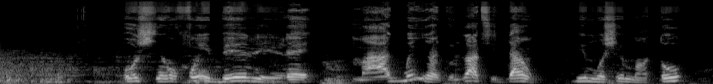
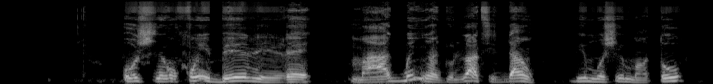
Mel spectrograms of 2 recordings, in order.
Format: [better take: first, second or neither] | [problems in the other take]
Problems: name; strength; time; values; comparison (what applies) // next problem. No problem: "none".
second | noise reduction (classical method log-MMSE)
